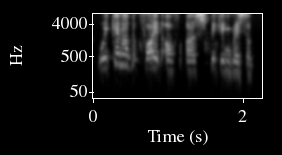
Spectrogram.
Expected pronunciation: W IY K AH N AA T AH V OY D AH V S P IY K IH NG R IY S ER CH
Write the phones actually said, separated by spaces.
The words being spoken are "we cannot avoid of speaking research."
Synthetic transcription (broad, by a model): W IY K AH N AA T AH P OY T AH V S P IY K IH NG R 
